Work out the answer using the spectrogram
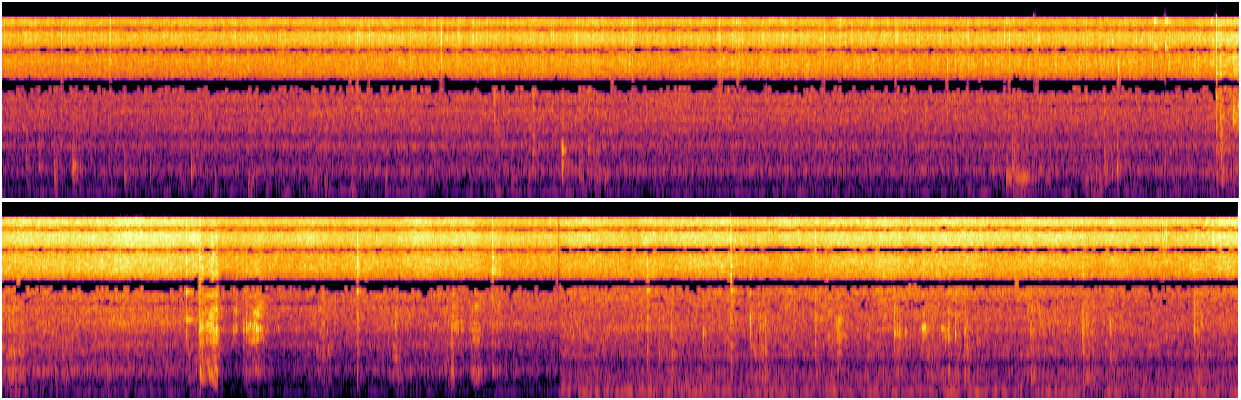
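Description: Onions, potatoes and spice paste sizzling steadily as they fry in ghee in a metal pot, while a slotted steel spoon stirs and scrapes against the pot, louder around the middle. A low steady hum joins in about three-quarters of the way through.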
